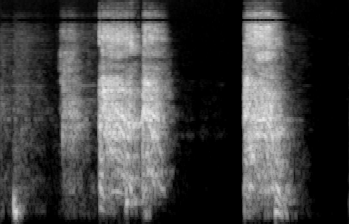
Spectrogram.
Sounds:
Cough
